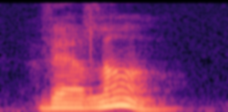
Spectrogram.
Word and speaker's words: verlan: French has verlan. V-E-R-L-A-N.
